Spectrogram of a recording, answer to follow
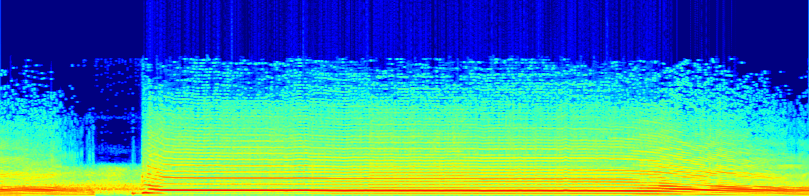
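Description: Radio commentator's drawn-out goal cry, a long "gooool" held on one high pitch for about six seconds. The pitch sinks each time his breath runs out, with a quick breath about a second in and the voice sliding down again near the end.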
